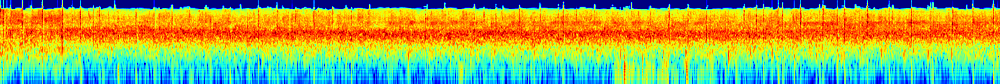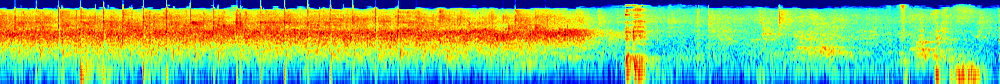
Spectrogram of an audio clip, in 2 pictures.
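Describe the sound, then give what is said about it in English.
Sustained, loud applause as the Academic Senate of Queens College rises to honor a history professor for years of dedicated service, dense clapping steady for about twenty seconds before abruptly tapering off into scattered claps and murmuring voices. “and let it finally be resolved that the Academic Senate rise and express its appreciation with a round of applause.”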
